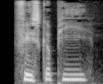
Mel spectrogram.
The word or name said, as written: fiskerpige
